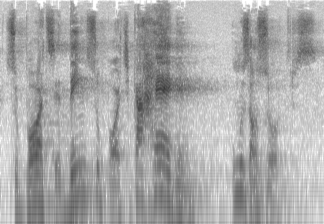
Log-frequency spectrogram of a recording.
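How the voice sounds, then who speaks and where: A man with a Brazilian Portuguese accent, a pastor preaching at a family seminar and telling stories with lively emphasis. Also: mid-range voice, slow pace. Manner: animated storytelling, voice rising and falling for emphasis. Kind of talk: sermon. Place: church hall at a family seminar. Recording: reverberant hall, faint background noise.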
